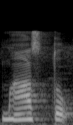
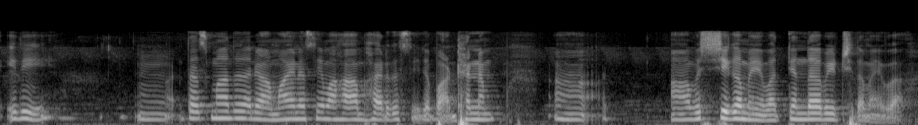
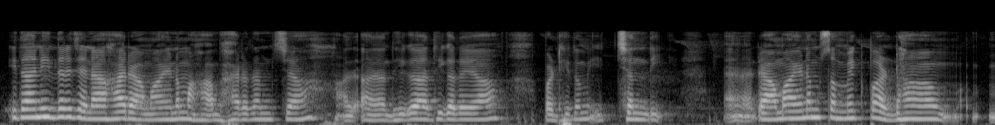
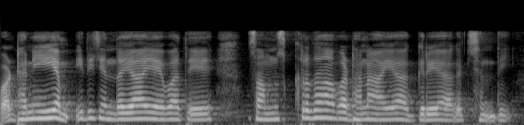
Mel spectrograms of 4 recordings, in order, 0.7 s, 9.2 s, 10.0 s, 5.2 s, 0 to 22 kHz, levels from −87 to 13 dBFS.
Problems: none marked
